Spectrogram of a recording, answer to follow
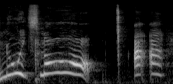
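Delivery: high, drawn-out firm refusal; emphatic contradiction. Acted. Reader rejecting the all-right excuse, emphatically contradicting. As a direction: shoot the excuse down, pitched right up. Rebuts the settling-for-less voice.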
